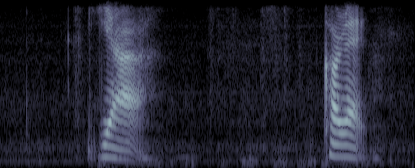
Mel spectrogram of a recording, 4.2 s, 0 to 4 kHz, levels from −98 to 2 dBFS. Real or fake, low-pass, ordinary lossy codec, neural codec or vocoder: real; 3.6 kHz; Opus, 64 kbps; none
